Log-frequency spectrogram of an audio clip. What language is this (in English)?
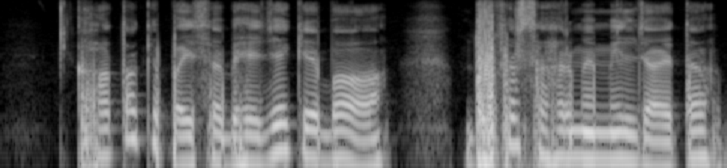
Magahi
